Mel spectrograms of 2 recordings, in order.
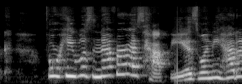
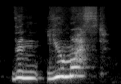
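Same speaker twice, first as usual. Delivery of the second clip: loud high gasp of alarm; 8 semitones higher, 8 dB louder, slower than usual. A narrator's reading. Milo realising the truth, gasping. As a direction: blurt it out in shock. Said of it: "gasped Milo".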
